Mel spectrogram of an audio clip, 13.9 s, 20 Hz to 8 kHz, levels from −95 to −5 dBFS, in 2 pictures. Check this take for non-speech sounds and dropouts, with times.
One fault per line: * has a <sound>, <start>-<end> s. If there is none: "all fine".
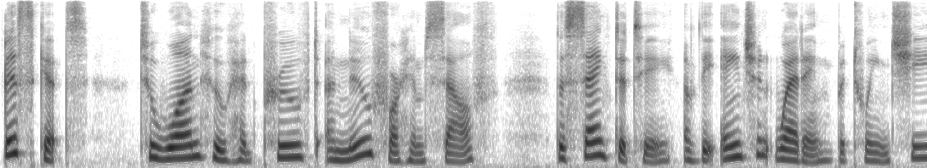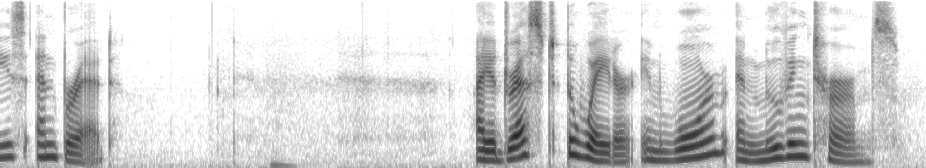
* has a breath, 8.9-9.4 s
